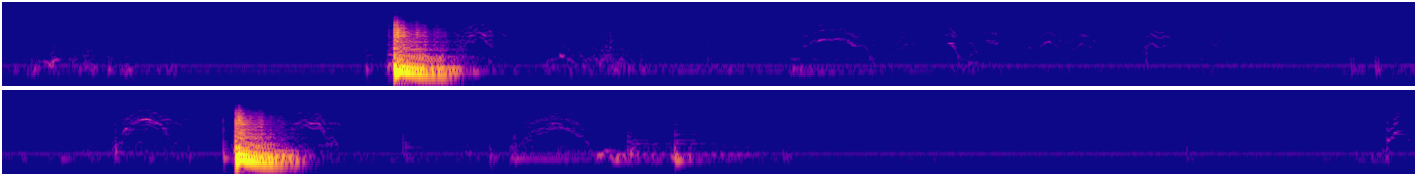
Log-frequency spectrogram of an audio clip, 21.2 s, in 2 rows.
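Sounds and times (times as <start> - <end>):
bass slide: 3.0 - 3.6, 12.4 - 13.0.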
